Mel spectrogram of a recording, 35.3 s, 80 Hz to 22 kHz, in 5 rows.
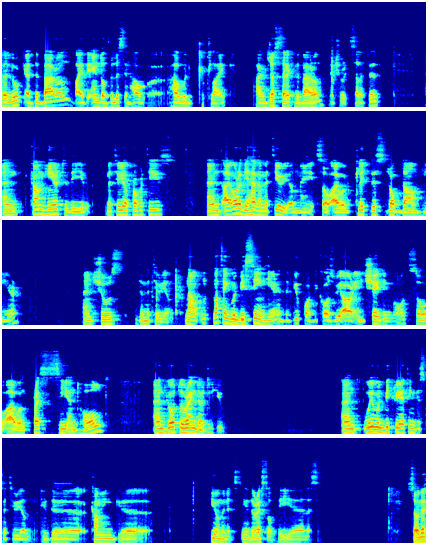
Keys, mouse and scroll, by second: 3.7 click, 7.4 click, 11.9 middle click, 14.6-17.2 drag, 17.2 middle click, 18.8 middle click, 25.8 middle click, 27.3 shift+middle click, 27.8 middle click, 28.9 shift+middle click, 29.5 middle click, 30.1 middle click, 32.5 middle click, 34.0 middle click.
